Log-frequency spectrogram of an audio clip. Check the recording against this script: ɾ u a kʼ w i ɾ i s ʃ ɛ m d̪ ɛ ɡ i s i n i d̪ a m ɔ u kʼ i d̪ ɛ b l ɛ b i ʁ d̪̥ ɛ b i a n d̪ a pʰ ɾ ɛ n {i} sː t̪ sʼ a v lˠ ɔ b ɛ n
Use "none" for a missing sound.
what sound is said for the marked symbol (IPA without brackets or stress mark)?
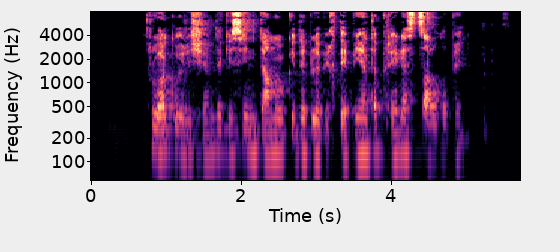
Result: a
